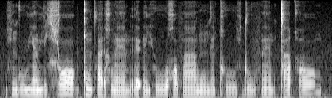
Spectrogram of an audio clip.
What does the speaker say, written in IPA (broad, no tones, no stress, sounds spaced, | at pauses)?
ç ũ ɡ uː v j ɛ̃ v j e ç ɕ ɔː ɡ ǃ ũ tʼ a ɾ i χ v ɛ̃ː m r ɛ ʔ ẽ j h uː χ ɔ f ãː v ũ ɡ ɛ̃ ǃʰ uː ç d u v f ɛ̃ː m ǀ a qʰ ɔː m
